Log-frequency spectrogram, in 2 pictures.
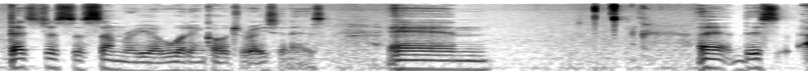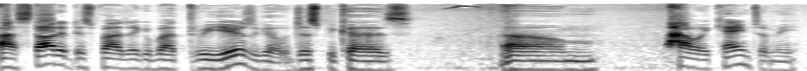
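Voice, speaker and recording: Interviewed about his work as an entrepreneur, this young man, Haitian-born and American-raised, replies in a sincere, thoughtful way full of pauses and fillers. His voice is on the low side, and there's a little hiss or hum.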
